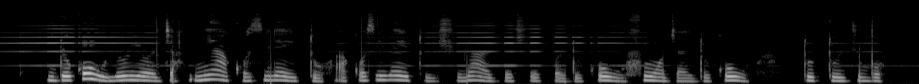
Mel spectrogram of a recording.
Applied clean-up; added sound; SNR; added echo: neural mask model RNNoise.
